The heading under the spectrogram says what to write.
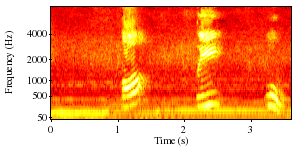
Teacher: pangkal lidah, pangkal lidah bertemu dengan langit-langit. Ko, dia ada letaknya bertemu dengan langit-langit. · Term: huruf ko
